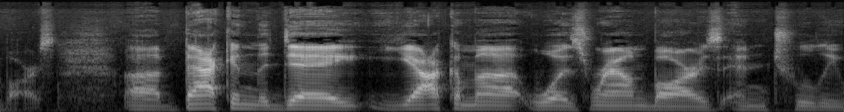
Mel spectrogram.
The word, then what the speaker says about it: Yakima: I spent a great deal of my life dealing with roof racks, and years ago, Thule and Yakima, that's how you pronounce both of those companies' names, Thule and Yakima decided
